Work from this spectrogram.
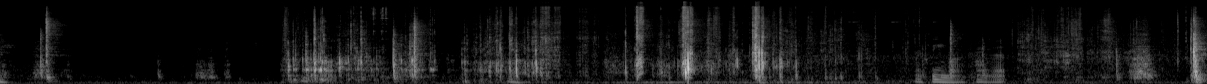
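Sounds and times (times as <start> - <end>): packaging rustling with clicks: 2.8 - 12.0.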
